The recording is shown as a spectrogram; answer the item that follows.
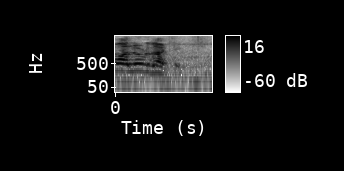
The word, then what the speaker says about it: বালুরঘাট: আরে আপনি যেখান থেকে লড়ছেন তার নাম ভুল উচ্চারণ করছে, বিকৃত করে বালুরঘাটকে বেলুরঘাট বলছে। আপনি গিয়ে বলতে পারেন না যে অমিতজি এটা বেলুরঘাট নয়, এটা বালুরঘাট, চাকরি চলে যাবে।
